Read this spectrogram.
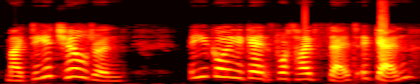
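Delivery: loud, rising angry threat; angry mother. A narrator's reading. Mother threatening full children to eat every crumb, angry. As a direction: menace them to eat. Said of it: "she became angry".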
